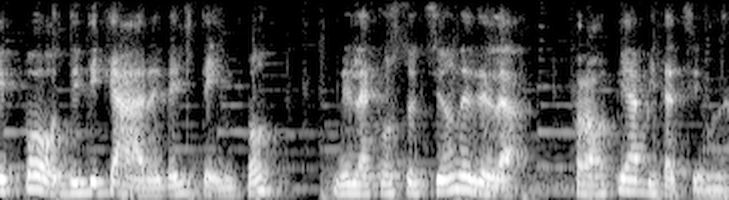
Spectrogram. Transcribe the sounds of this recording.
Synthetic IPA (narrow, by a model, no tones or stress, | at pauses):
epːwɔd̪ed̪ikaːɾed̪elt̪ɛmpo | nelːakost̪ɾut̪sːjoːned̪elːa̰ | pɾɔːpɾjaːbit̪at̪sːjoːne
